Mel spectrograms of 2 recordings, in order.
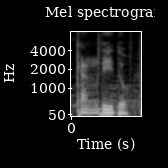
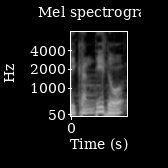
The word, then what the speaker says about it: Candido: Voglio fare un altro omaggio a un altro dei miei artisti preferiti dell'epoca, Candido Camero Guerra, conosciuto semplicemente come Candido. L'accento va sulla I perché non è una parola anglofona, bensì lui è di origine cubana, quindi questo spiega tutto.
